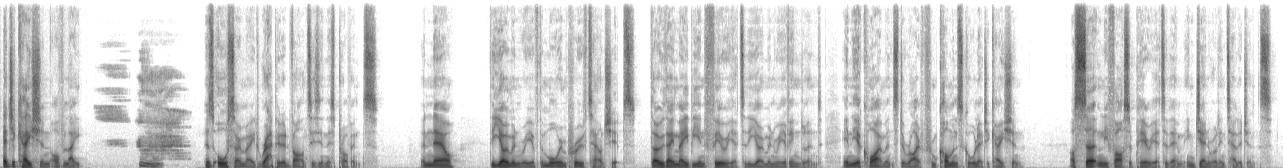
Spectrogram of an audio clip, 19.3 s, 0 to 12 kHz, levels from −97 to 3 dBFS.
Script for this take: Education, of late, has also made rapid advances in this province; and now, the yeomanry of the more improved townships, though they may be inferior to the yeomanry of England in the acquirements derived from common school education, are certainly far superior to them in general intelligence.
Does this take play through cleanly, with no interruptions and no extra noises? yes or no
no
